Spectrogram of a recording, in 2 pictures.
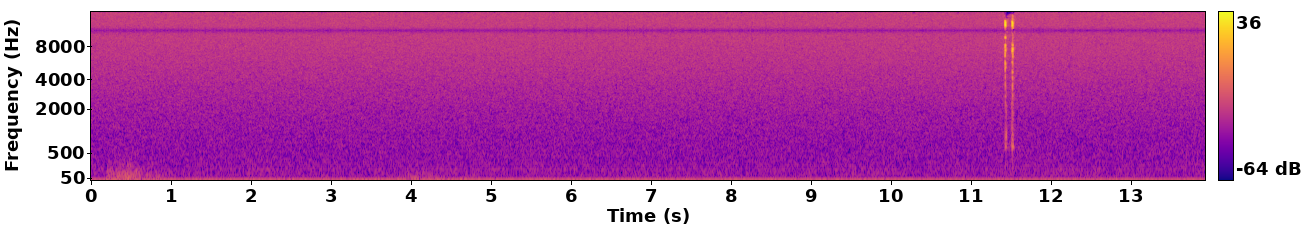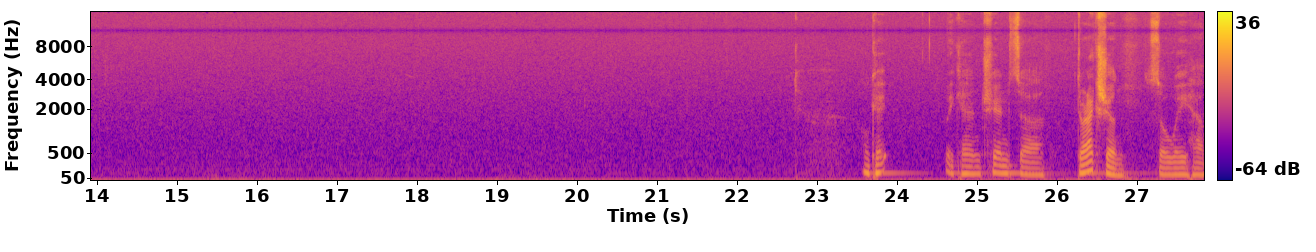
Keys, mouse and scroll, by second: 3.6 middle click, 11.5 click, 20.5 middle click, 22.5-23.4 scroll down 1, 23.4 middle click.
